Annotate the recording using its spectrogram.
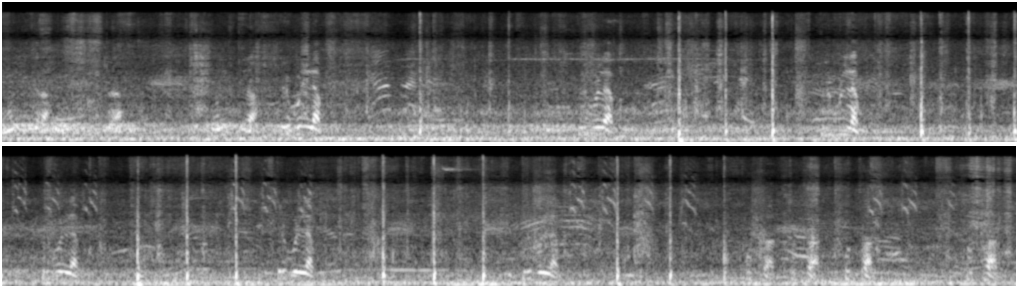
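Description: Boxing gloves thud against punch mitts in quick bursts.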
